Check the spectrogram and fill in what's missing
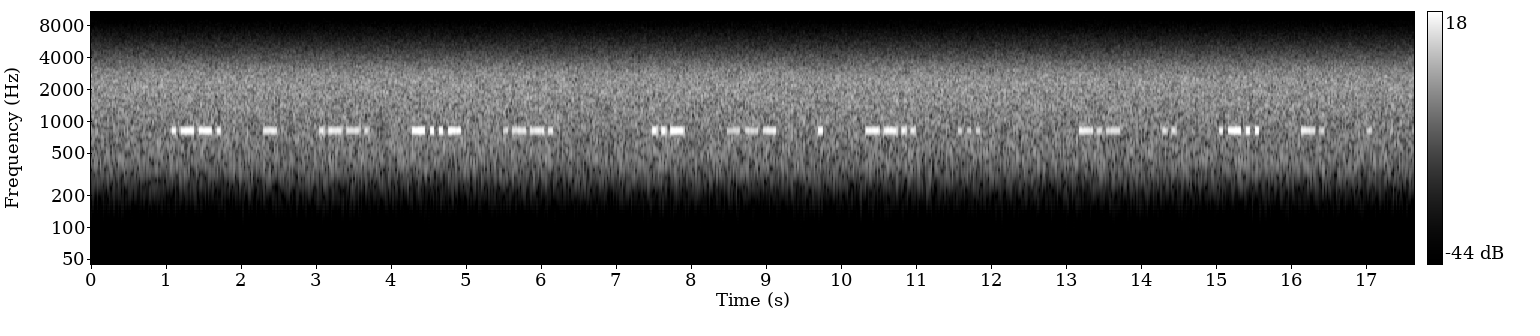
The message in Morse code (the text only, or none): PTPXP UOEZS KILNE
